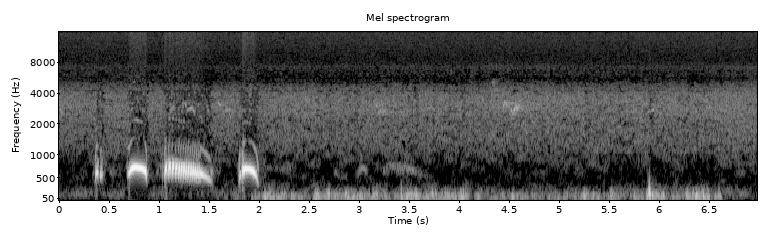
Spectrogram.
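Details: Spotted dove lure call for attracting wild doves: a short burst of four soft coos at the start, mellow and hooting, followed by quiet background rumble and faint distant noise.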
